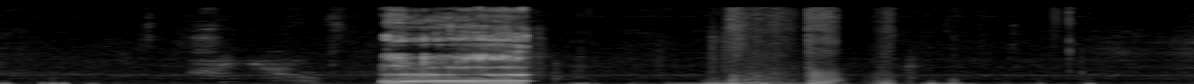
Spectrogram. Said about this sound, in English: What the fuck was that? You farted.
